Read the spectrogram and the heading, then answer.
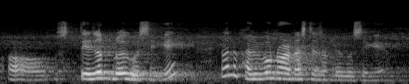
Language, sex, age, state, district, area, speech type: Assamese, female, 30-45, Assam, Kamrup Metropolitan, urban, spontaneous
